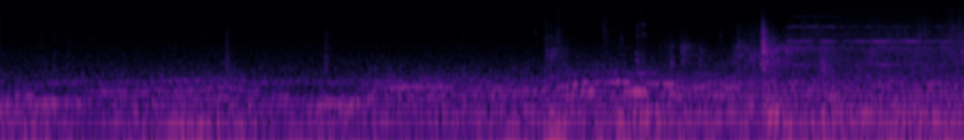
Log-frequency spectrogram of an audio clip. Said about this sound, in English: The elevator slows to a stop, and the strong sound of whipping wind startles me.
